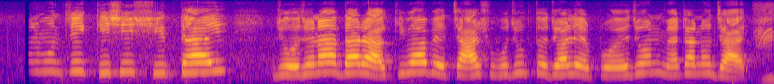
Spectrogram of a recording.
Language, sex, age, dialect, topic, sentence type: Bengali, female, 18-24, Standard Colloquial, agriculture, question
